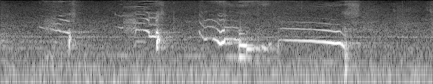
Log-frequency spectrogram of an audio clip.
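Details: Chihuahua × Papillon mixed-breed dog at the Inu no Ie pet shop, Kohoku branch, giving thin, high whimpers that slide downward, about four short whines within two seconds over a quiet room background.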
